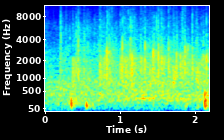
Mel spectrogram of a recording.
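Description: Congregation applauding: dense, irregular clapping that swells in and holds steady, with a few low thumps mixed in.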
